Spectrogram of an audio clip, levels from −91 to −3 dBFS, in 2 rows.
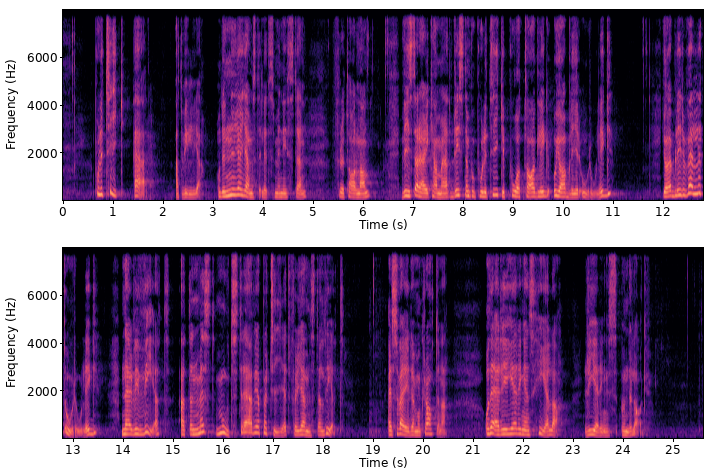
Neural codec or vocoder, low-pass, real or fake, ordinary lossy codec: codec, 16 kHz, 16 kbps, FreqCodec, smaller model; none; fake; none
